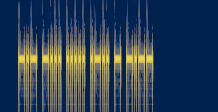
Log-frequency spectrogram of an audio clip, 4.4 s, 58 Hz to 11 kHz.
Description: Morse code, heard as a keyed tone, about 30 wpm, 700 Hz. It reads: KB5LTY
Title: USA Call Signs - 6 Characters - 4x Character Spacing - 30wpm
